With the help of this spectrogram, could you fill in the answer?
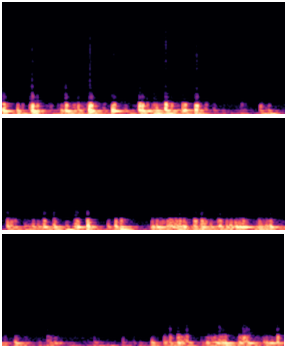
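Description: Long glitter nails on both hands scratch the hollow steel mesh grille of a Blue Yeti microphone. The result is a dense, low, rumbling scrape with rapid irregular scratching strokes, with bright crackly ticks over the first couple of seconds before it settles into a steady muffled churn.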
